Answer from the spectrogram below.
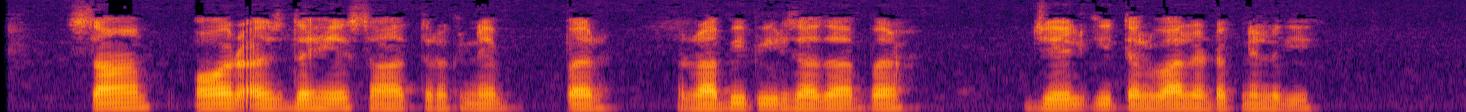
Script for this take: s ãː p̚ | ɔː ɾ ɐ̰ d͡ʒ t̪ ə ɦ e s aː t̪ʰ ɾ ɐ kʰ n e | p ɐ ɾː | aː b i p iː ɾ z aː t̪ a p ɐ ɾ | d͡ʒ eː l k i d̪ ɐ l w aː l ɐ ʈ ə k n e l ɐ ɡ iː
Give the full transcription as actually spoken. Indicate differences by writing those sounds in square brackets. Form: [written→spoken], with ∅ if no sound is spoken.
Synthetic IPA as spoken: s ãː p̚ | ɔː ɾ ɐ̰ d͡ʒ [t̪→d̪] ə ɦ e s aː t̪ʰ ɾ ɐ kʰ n e | p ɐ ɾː | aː b i p iː ɾ z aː [t̪→d̪] a p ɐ ɾ | d͡ʒ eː l k i [d̪→t̪] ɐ l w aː l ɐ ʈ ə k n e l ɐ ɡ iː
